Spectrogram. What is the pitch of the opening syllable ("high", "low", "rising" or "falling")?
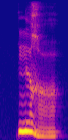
high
